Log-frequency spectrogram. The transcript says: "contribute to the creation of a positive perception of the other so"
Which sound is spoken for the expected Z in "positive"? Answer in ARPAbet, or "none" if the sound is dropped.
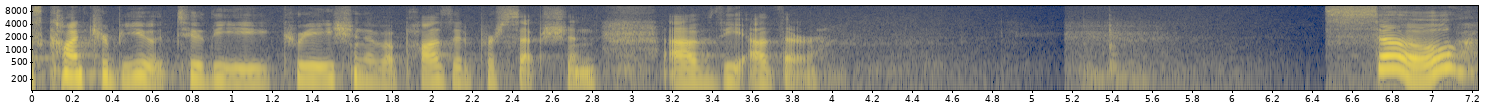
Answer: Z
